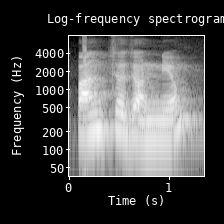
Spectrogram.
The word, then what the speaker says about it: পাঞ্চজন্যম: আমরা উচ্চারণটা দেখছি পাঞ্চজন্যম। আমরা শিখেছি যেই নিয়মগুলো সেখান থেকে আমরা অবশ্যই জানি ইয়টা আলাদা হবে, এখানে দন্তান্নটা ইয়টা ন হবে, আর এই চটা আলাদা হবে পান। এই যে আলাদা হয়েছে হর্ষচিহ্ন হয়েছে পান চ জনিয়ম, জফলার কারণে ইয় হয় জনিয়ম।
